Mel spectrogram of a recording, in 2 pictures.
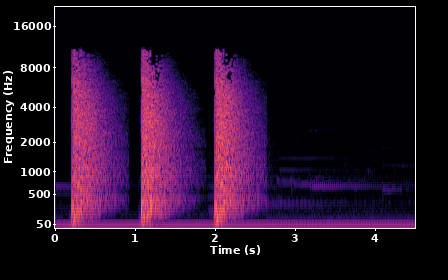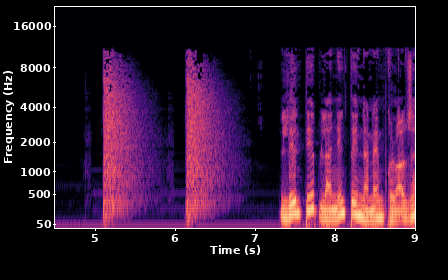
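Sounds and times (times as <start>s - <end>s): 
pistol gunshots: 0.2s - 2.7s, 5.1s - 6.8s
speech: 7.3s - 8.9s.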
